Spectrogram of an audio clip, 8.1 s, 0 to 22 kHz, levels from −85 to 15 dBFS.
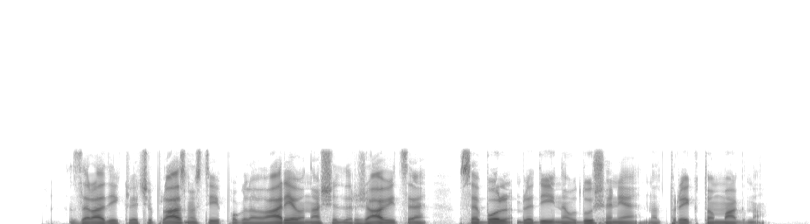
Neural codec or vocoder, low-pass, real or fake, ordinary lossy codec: none; 7.2 kHz; real; none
